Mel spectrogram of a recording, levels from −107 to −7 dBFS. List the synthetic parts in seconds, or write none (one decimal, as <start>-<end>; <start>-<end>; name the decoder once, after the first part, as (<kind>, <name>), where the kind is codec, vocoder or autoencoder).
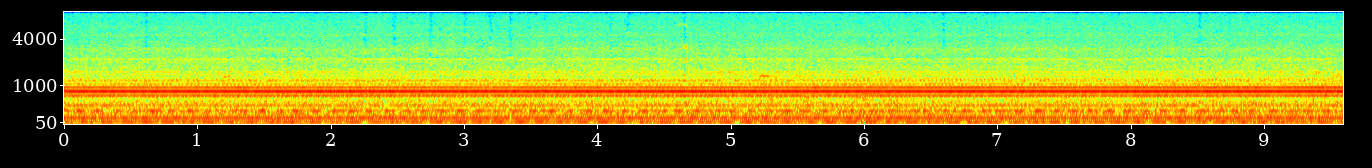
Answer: none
